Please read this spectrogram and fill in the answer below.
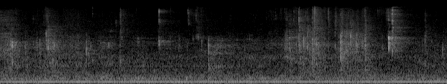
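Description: Eating sounds: wet squishes, bites and small clicks as saucy seafood-boil food is chewed and pulled apart by hand, with light crinkles from the plastic boil bags, over a steady low hum.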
